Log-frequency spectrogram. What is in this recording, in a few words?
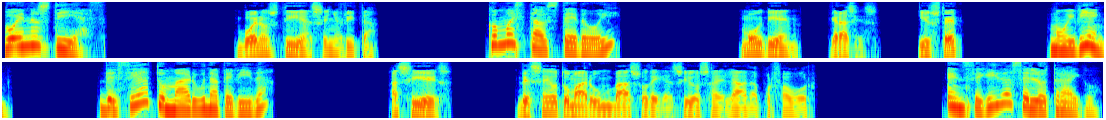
Dialogue, Spanish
